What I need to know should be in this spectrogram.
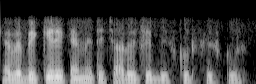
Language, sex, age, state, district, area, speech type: Odia, male, 45-60, Odisha, Sundergarh, rural, conversation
